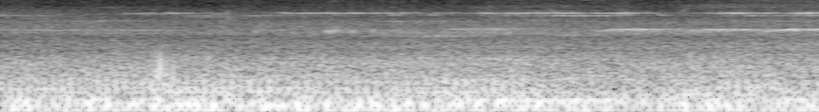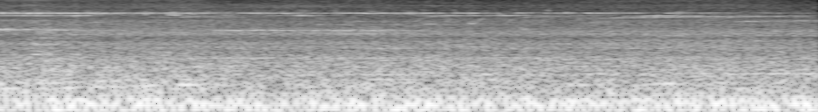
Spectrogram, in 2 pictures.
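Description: Passenger coaches rolling slowly past on the track, a steady rumble of wheels on rail with thin, intermittent high squeals from the running gear as the train runs into the station.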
